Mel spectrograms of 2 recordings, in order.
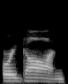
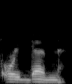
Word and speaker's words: Oregon: me think we're talking I live in Prineville Oregon or again we say it again it's not we're gone people it is actually pronounced or again I told the that my us ran there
